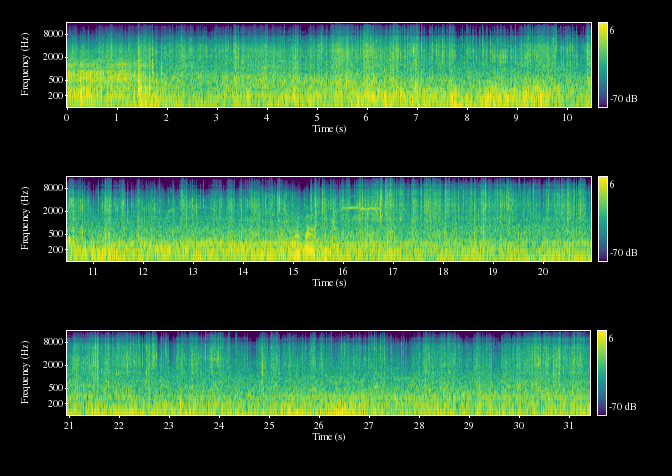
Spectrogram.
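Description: Resealable plastic bag crinkling and rustling as hands rummage through it, a dense irregular crackle that lasts throughout, over a low steady rumble.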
